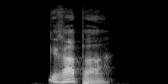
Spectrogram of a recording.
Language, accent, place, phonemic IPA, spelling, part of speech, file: German, Germany, Berlin, /ˈɡʁapa/, Grappa, noun, De-Grappa.ogg
- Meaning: grappa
